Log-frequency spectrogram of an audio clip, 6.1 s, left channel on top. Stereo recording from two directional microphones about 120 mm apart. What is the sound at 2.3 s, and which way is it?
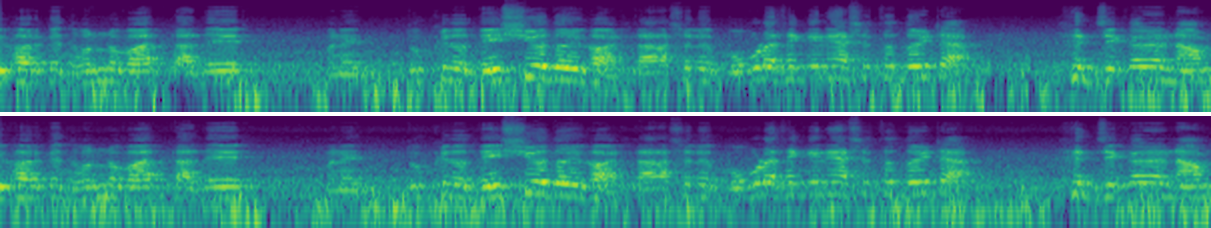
A man's voice, 20° left (ahead or behind).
